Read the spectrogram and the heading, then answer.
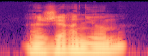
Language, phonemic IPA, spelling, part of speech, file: French, /ʒe.ʁa.njɔm/, géranium, noun, Fr-géranium.ogg
- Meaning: 1. geranium (Geranium) 2. geranium (Pelargonium)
